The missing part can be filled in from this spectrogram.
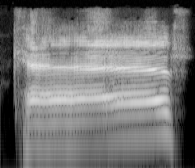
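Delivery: high, drawn-out, stretched-out calling. Explaining who calls him Kev, imitating mom saying his name. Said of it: "That's what she says".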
